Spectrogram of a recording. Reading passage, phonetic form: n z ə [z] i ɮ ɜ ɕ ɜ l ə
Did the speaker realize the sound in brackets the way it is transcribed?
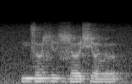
no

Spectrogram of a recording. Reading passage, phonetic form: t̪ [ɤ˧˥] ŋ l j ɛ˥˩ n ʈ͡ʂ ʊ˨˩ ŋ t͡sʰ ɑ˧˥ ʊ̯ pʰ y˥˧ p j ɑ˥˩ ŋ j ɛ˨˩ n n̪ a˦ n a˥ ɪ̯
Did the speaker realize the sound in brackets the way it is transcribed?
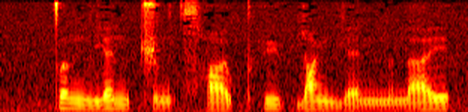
no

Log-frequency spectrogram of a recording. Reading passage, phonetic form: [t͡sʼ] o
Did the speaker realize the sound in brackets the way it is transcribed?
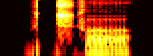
yes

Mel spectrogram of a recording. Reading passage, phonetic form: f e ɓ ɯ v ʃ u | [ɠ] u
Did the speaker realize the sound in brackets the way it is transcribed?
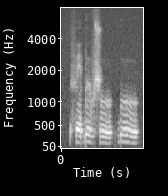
yes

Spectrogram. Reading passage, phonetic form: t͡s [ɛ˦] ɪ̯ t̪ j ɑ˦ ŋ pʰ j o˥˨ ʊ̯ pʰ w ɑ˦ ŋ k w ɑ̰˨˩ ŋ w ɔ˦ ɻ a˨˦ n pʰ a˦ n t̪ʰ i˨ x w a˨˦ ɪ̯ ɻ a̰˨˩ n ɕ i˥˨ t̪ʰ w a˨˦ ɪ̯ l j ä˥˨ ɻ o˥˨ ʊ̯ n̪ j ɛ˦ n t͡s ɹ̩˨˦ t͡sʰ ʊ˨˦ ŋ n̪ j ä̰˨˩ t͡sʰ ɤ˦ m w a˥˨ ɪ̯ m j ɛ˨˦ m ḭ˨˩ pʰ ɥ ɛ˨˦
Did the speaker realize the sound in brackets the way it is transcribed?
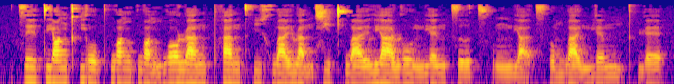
no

